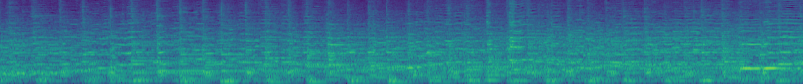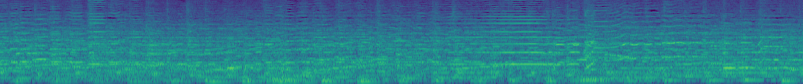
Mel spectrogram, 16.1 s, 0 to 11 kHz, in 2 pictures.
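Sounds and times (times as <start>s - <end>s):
violins playing lively melody: 0.0s - 16.0s.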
